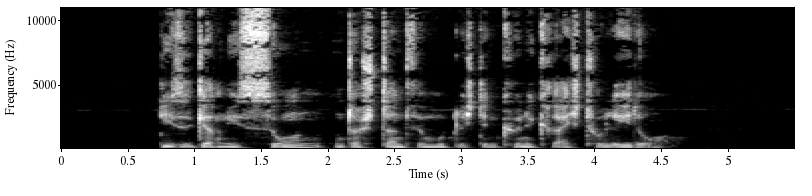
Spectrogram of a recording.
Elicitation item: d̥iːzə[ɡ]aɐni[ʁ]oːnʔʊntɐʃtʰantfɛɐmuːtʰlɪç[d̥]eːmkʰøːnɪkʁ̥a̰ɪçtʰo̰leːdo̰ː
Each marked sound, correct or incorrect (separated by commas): correct, incorrect, correct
